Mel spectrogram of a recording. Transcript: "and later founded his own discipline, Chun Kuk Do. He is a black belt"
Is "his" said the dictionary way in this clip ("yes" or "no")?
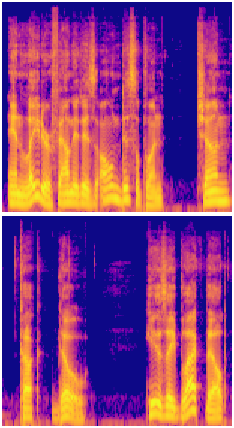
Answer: yes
